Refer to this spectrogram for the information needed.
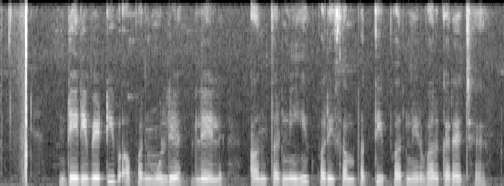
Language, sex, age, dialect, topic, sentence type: Maithili, female, 31-35, Eastern / Thethi, banking, statement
